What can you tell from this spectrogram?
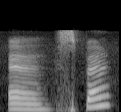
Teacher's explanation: the c i a is the sound sh · CI can sometimes be sh, but the A we don't pronounce.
